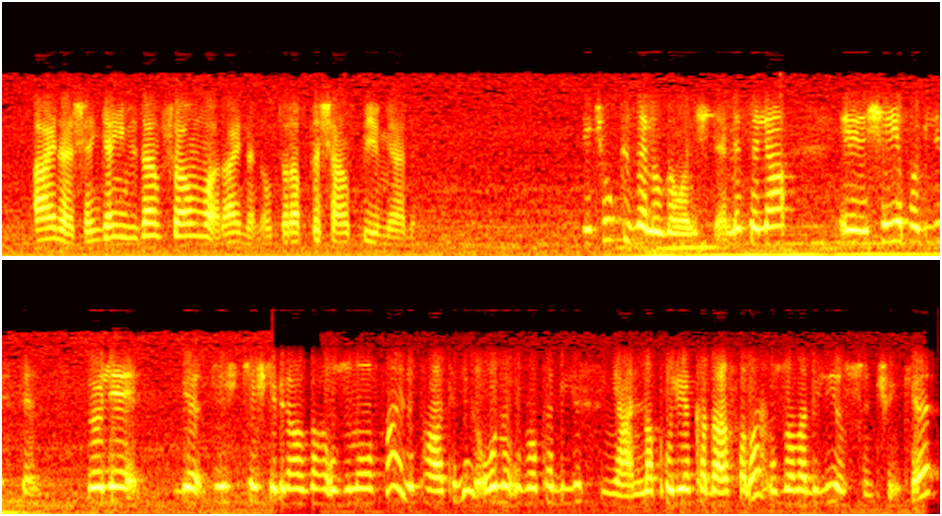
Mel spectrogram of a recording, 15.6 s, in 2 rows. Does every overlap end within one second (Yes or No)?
Yes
